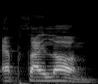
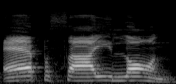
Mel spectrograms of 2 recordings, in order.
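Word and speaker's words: epsilon: जिसे बोला जाता है ए सालन देखो इसको एलन स्पेलिंग लिख लो चाहिए तो एप सालन ए सालन ठीक है या एप सालन जो भी बोलना है बोल लेना ठीक है यदि मान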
